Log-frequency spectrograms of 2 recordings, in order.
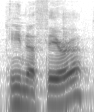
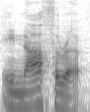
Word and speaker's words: Oenothera: spell that for you it's sometimes pronounced oenothera or sometimes in a syrup but o e n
